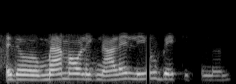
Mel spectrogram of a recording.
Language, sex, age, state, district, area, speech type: Kannada, female, 18-30, Karnataka, Hassan, urban, conversation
